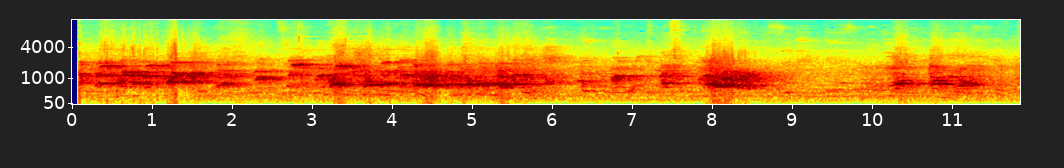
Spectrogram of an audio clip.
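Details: Dog barking on 19 November 2018, sharp barks in irregular bursts throughout, overlapping a person's voice and general background noise.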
